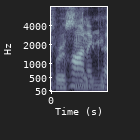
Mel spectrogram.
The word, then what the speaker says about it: Hanukkah: between hanukkah and chanukah even though it's really hanukkah it's hanukkah so yeah it's not pronounced i know it's not pronounced chinese but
